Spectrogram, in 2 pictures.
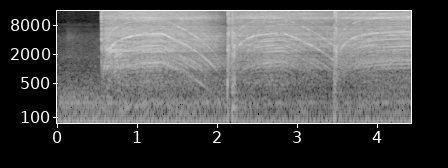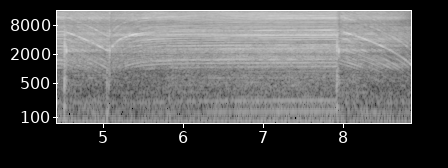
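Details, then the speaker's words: Mercedes SL65, 2005, 97k km, starter tested during maintenance after solenoid work. Several short bursts of clean, high whirring spin up and wind down smoothly, with no grinding or dragging. Normal, healthy starter motor spin. "Sounds good. Not bad. Not bad."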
